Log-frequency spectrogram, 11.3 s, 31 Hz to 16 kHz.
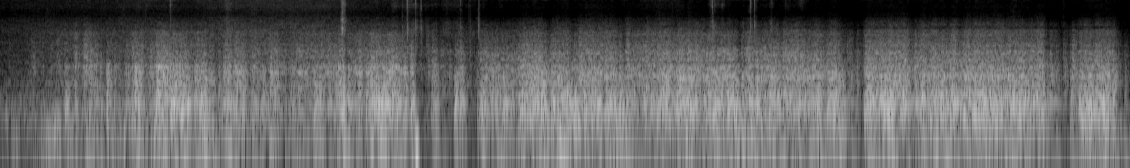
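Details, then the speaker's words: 120 W amplifier switched on: a thunder-like rumbling crackle and hiss from the output, with the sound dropping out briefly now and then; under repair. "ये देखिए आवाज बंद जा रहा है कभी-कभी। चलिए इसको हम बंद कर देते हैं। आपको मैं सुना दिया हूं कि आवाज देखिए किस प्रकार से इसकी आवाज मिल रहा था। जैसे लग रहा है कि बादल गरज रहे हैं ऐसे आवाज आ रहा है।"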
